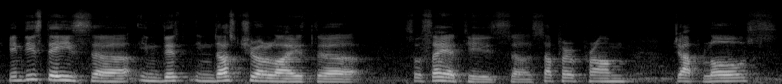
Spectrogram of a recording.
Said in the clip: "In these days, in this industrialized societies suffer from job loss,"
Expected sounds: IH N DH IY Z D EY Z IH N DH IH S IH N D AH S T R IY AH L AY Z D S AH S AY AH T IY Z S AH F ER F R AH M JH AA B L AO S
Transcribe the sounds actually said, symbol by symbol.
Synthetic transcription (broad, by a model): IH N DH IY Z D EY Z IH N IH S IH N D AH S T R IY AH L AY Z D S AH S AY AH T IY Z S AH F ER F R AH M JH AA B L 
